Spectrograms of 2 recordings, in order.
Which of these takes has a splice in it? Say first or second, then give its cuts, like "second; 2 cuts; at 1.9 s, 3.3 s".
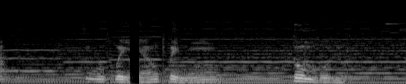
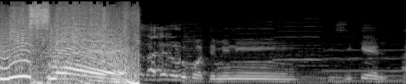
second; 1 cut; at 1.8 s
